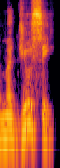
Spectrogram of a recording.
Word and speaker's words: Majusi: And by the way, Magi is a mispronunciation of Majusi.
